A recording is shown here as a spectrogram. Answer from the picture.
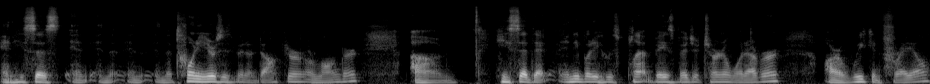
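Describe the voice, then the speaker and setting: A man with an American accent talks at a fairly quick pace in a fairly low pitch, with ordinary pitch variation and big swings in loudness. His tone is dark and mellow and somewhat breathy, on a very clean recording with a silent background. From California. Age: 70s. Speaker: raw food advocate. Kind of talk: interview. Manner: halting.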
